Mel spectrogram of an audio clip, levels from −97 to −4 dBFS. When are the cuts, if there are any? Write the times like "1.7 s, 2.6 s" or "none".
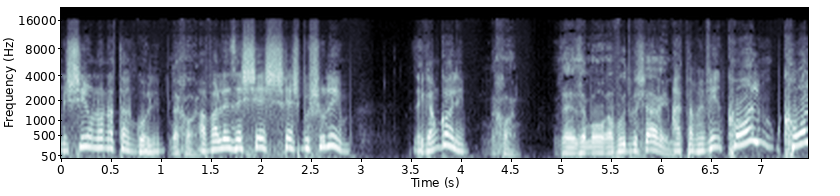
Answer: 2.2 s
